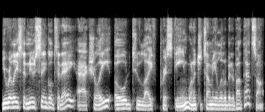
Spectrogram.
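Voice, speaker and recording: A man's voice: fairly low pitch, fast. Casting: male podcast host, conversational interviewer putting questions to a guest.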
